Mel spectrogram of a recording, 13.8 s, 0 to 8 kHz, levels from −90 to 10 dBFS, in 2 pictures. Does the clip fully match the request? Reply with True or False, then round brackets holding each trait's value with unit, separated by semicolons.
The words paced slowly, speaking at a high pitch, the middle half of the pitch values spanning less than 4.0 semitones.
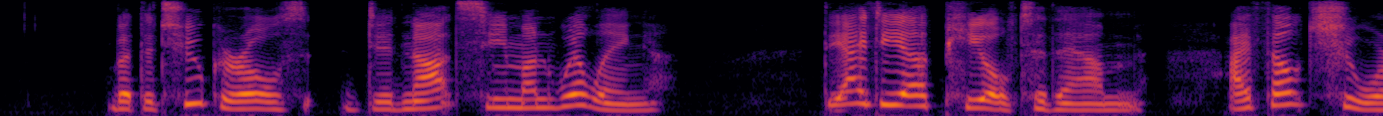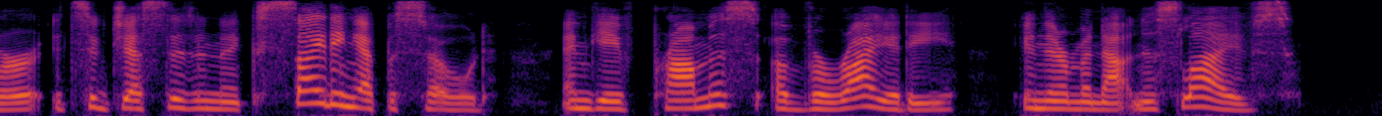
False (130 wpm; 195 Hz; 4.6 semitones)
